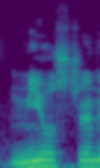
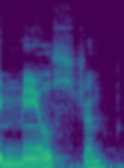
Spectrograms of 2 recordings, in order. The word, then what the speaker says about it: maelstrom: Like just the other day, I found out that Melstrom is actually Maelstrom.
